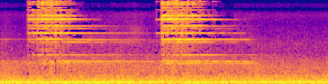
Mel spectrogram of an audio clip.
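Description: Altar (sanctus) bells rung twice, each ring a bright cluster of high chiming tones that fades over about two seconds, marking the elevation of the host at the consecration.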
